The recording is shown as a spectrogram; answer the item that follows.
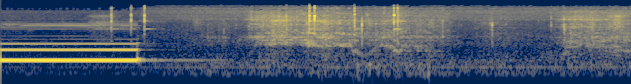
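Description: One long, loud horn blast at a single steady pitch, cutting off abruptly about a second and a half in with a brief echo. Faint noise follows.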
